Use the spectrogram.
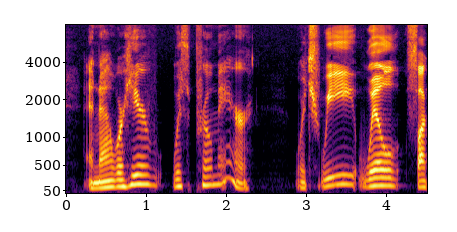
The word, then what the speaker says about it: Promare: was very enjoyable and now we're here with pro mayor which we will up because we've been pronouncing it promari for the longest time and it's just ingrained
